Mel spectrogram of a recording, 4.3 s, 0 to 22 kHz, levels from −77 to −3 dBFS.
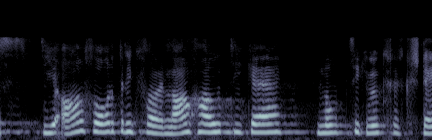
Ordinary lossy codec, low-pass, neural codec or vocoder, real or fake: none; 7.2 kHz; codec, 16 kHz, 2 kbps, FreqCodec, smaller model; fake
